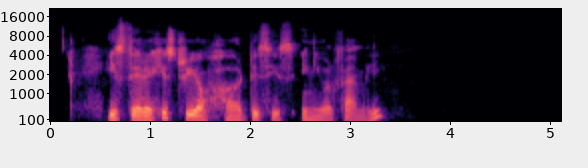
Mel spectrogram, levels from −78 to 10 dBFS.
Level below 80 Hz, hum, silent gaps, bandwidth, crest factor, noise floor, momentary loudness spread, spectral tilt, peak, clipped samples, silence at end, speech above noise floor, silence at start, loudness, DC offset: -54 dBFS; none; none; 14 kHz; 18 dB; -79 dBFS; 14 LU; -4 dB/octave; 0 dBFS; under 0.1%; 1.8 s; 63 dB; 0.2 s; -16 LUFS; under 0.1%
